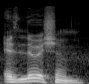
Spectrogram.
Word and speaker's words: Lewisham: It's Lewisham.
